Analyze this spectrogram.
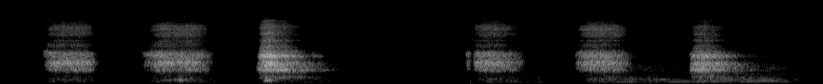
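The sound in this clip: Breath sounds from a breathing practice for energy and focus: six soft, airy breaths released one after another with short pauses between them, faint and with no voice.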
